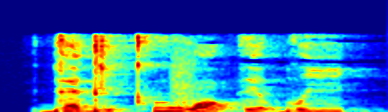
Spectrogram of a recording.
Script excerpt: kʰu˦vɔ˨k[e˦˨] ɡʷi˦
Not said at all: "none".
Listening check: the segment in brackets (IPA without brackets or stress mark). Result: e˨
